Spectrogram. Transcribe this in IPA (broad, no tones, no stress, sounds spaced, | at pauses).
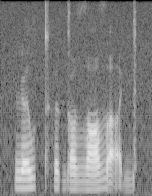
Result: ɳ ə w tʰ ɵ ɡ ɵ ðˤ ɐ ðˤ ɛ̰ ɡ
